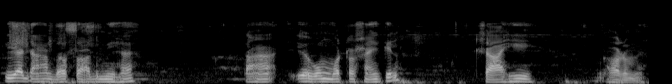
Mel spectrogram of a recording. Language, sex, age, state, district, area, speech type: Maithili, male, 18-30, Bihar, Samastipur, rural, spontaneous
